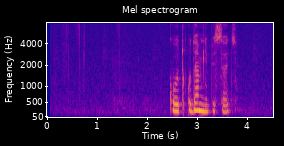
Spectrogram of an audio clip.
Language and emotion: Russian, neutral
